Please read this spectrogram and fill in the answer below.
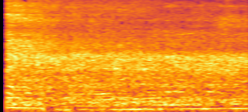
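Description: A van driving past close by: a steady low engine rumble with tyre and road noise.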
